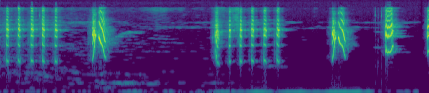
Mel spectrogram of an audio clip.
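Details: Long-tailed shrike singing: quick bursts of four or five sharp high clicks in a row, alternating with steep rising-falling whistled sweeps, all very high-pitched, with brief pauses and a faint low rumble in the background.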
